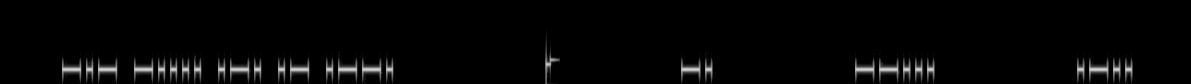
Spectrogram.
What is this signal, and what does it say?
Morse code, heard as a keyed tone, about 20 wpm, spaced as for 11 wpm, 700 Hz. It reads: K6RAP N7L
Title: USA Call Signs - 5 Characters - 8x Character Spacing - 20wpm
